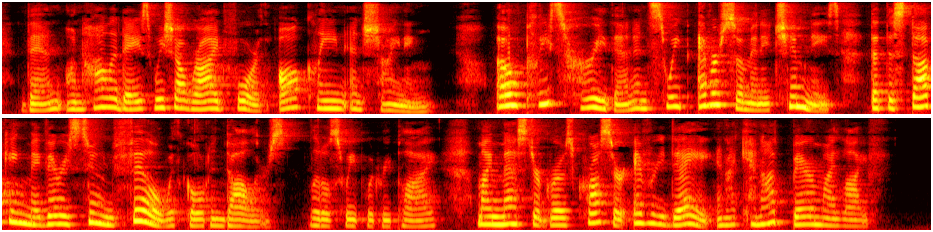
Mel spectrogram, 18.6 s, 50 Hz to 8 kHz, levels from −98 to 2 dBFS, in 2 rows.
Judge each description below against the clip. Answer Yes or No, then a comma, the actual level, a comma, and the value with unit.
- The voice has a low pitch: No, high, 205 Hz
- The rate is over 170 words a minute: No, average, 155 wpm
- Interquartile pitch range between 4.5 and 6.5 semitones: Yes, average, 5.3 semitones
